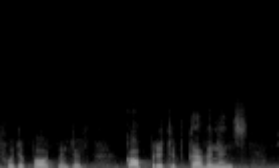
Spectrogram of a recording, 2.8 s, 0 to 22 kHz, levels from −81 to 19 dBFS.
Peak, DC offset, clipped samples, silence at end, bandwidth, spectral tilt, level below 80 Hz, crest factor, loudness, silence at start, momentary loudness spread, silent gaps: -10 dBFS; under 0.1%; under 0.1%; 0.35 s; 8 kHz; -8 dB/octave; -70 dBFS; 20 dB; -29 LUFS; 0 s; 10 LU; none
